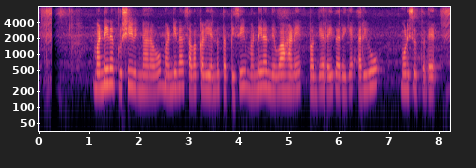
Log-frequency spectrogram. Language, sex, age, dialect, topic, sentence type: Kannada, female, 25-30, Mysore Kannada, agriculture, statement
